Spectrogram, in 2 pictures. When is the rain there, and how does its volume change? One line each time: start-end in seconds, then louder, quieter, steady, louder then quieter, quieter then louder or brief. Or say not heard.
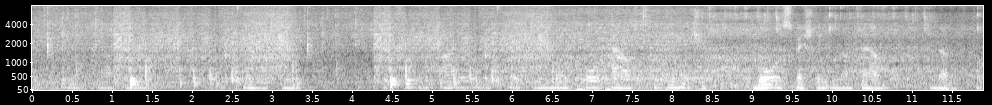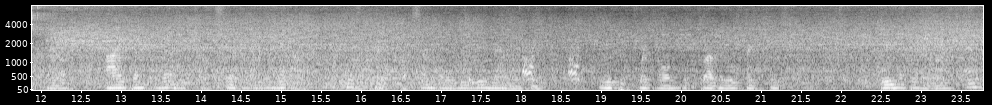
0.0-23.7 quieter.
